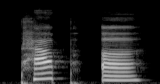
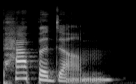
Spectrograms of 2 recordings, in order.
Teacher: Three syllables with the stress on the first.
